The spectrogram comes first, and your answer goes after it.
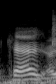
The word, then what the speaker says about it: cache: it c-a-c-h-e cashe cash cash i i've always heard it pronounced cash but okay i feel like it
